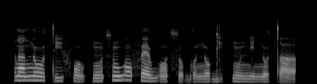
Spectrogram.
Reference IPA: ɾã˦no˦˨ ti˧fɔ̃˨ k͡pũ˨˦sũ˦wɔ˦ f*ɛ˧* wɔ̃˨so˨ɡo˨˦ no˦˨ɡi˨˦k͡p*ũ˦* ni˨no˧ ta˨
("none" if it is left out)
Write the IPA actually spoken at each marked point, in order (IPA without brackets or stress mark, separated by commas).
ɛ˧, ũ˧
